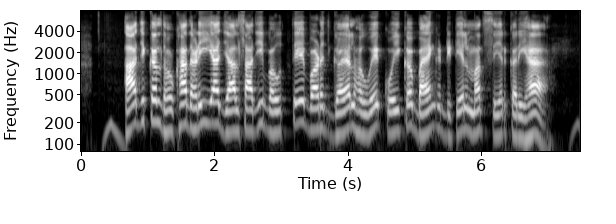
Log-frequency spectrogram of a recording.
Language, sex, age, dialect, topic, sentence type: Bhojpuri, male, 31-35, Western, banking, statement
